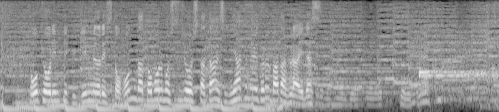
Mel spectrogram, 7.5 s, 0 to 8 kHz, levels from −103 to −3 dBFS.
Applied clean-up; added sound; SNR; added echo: none; none; none; none.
